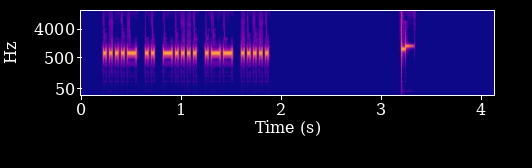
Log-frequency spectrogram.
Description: Morse code, heard as a keyed tone, about 37 wpm, 700 Hz. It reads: 4I6W5
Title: Five Challenging Letter-Number Combinations 40wpm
